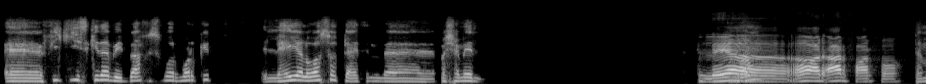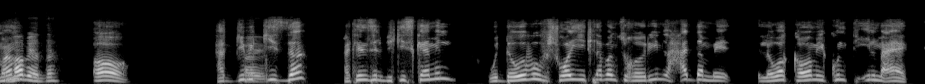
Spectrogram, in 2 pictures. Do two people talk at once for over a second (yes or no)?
no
